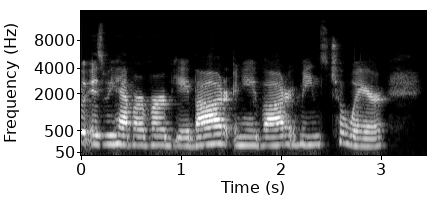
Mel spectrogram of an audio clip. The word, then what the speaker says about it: llevar: So double L's, we know, make a Y sound. You are welcome to do the V as in victory, or you could pronounce it B as in boy. So llevar is to wear.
